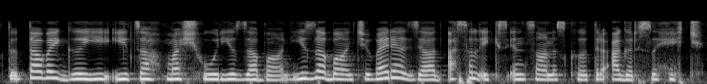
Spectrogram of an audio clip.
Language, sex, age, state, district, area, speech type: Kashmiri, female, 30-45, Jammu and Kashmir, Bandipora, rural, spontaneous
